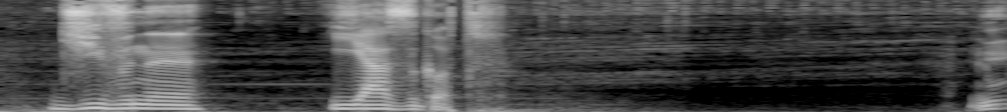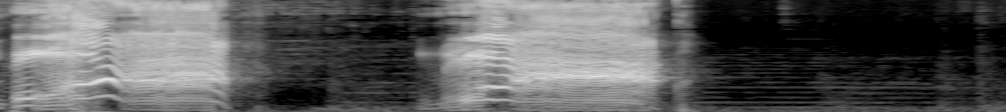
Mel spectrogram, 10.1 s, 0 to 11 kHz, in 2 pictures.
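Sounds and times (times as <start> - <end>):
speech: 0.3 - 2.6, 4.8 - 5.7
loud harsh eerie shrill wavering screeches: 4.9 - 6.4, 7.2 - 8.5.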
